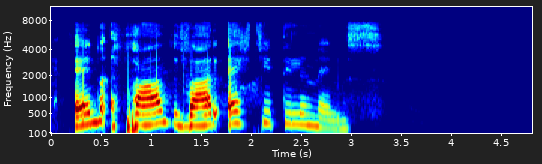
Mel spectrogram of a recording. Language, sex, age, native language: Icelandic, female, 40-49, Portuguese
